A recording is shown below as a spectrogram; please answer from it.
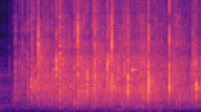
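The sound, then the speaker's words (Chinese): Steady audience applause thanking a professor after his lecture, a dense wash of many hands clapping with sharp individual claps popping out, sustained at an even loudness from start to finish. “好，再次掌声对罗教授的精彩的演讲表示感谢，谢谢。”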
